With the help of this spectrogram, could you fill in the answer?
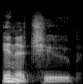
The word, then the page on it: inner tube: British English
